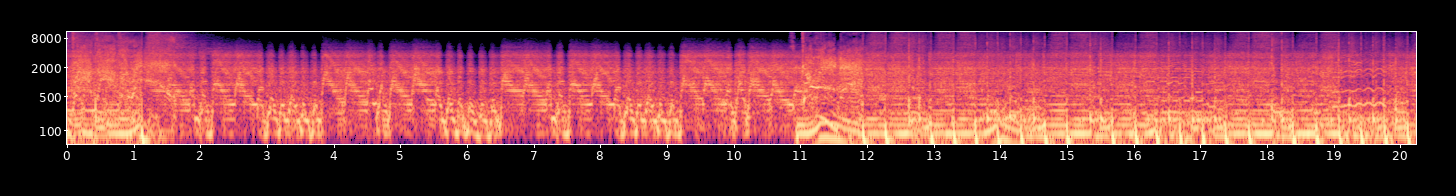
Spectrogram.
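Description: A cover song of heavy rap-rock music, performed for the Australian radio station Triple J, with a thick, distorted electric guitar; a sparser, choppy opening gives way about halfway through to a loud, dense full-band section, with no voices heard.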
